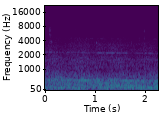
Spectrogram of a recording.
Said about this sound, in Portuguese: Ô oh, avião passando, deixa, passa avião, barulhento, danado.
